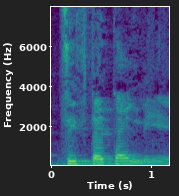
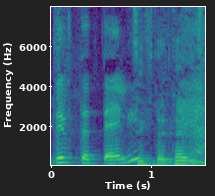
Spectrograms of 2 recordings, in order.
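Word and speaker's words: τσιφτετέλι: how do you say do the belly dance Tsiftedeli? Yeah. How do you say it? Tsiftedeli Tsiftedeli.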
